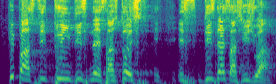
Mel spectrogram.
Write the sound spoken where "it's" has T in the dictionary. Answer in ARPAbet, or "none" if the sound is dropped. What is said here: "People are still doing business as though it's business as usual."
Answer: S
